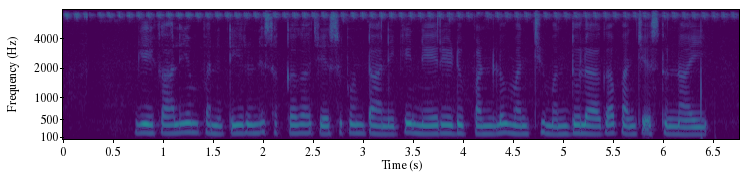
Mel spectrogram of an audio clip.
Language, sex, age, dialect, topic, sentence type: Telugu, female, 31-35, Telangana, agriculture, statement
